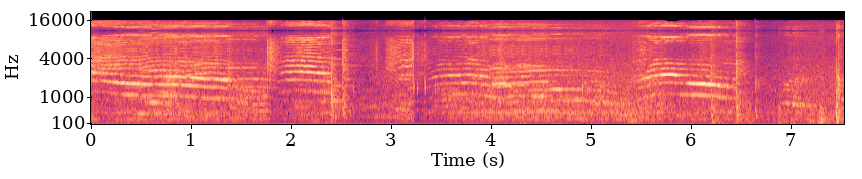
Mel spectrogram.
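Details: Several overweight cats on a special diet meowing at feeding time in The Hermitage Cat Shelter: overlapping rising and falling wavering meows, many in quick succession, with a woman talking to them.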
